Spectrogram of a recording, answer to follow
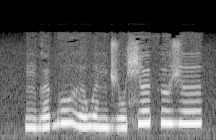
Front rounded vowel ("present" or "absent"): present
